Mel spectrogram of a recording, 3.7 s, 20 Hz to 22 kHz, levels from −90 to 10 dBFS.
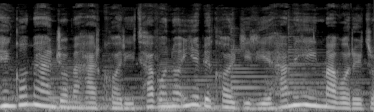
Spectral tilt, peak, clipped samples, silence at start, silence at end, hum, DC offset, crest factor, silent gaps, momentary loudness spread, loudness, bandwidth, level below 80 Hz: -6.5 dB/octave; -6 dBFS; under 0.1%; 0 s; 0 s; none; under 0.1%; 12 dB; none; 8 LU; -19 LUFS; 18.5 kHz; -56 dBFS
